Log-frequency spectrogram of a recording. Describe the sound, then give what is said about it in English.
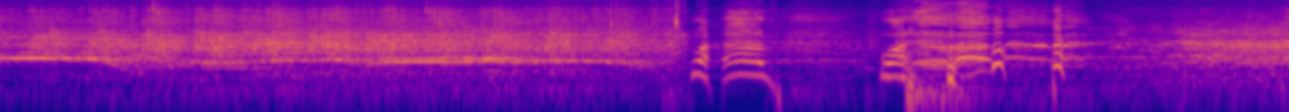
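Audience applause given as a vote, with a little laughter mixed in: a dense, steady clatter of clapping for about three seconds, then a voice talks over quieter crowd noise. “How many people, still using the applause as vote system, how many people are unfamiliar with the Dead Authors Podcast?”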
